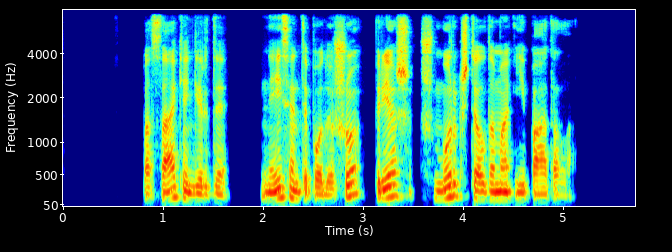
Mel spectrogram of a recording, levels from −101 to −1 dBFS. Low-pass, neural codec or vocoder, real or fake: 7.2 kHz; none; real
